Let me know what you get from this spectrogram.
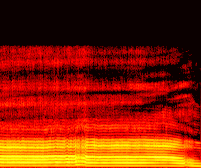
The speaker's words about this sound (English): I was just screaming because I was sad.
